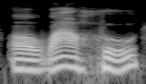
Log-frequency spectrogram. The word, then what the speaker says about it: Oahu: of this group of islands Oahu and molai pronounced Oahu and molai on the morning of the 18th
